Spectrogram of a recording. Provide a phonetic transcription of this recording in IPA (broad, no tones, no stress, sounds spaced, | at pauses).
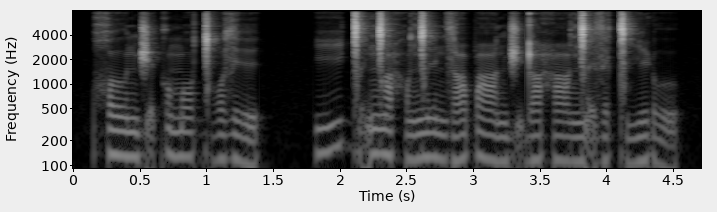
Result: χ ʊː n d͡ʒ ɛ̰ k ɔ m ɔː ɡ͡ǀ ɔː z ɪː | iː ɡ͡ǀ ɛ̰ ŋ͡ǀ ɑ h ɔ ŋ͡ǀ ɪː n z ɑ p ɑː n d͡ʒ ḭ ɖ ɑ h ɑː ŋ͡ǀ ɛ̰ z ɛ ǀ iː ɽ ʊː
